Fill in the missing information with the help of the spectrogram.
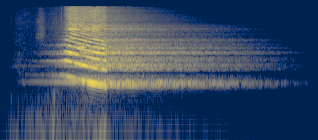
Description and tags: An effected violin.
